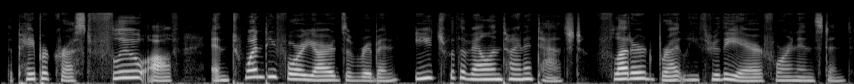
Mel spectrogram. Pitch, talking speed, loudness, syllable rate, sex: 220 Hz, 170 wpm, -18 LUFS, 4.6 syllables/s, female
